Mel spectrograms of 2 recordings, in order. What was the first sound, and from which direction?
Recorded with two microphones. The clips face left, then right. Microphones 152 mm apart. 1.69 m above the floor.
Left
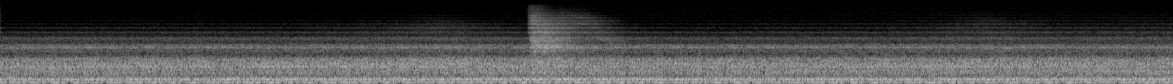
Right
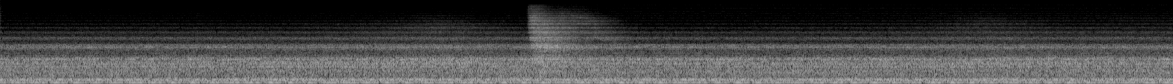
An engine running, 75° left (ahead or behind).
